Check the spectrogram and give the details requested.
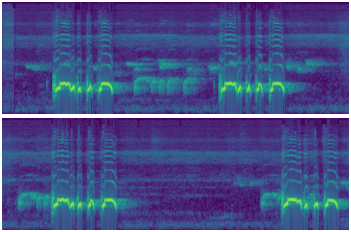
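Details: A local zebra dove with a powerful voice sings to coax other doves into song. Loud bouncing coo phrases of quick staccato notes repeat about every two seconds, each trailing into a softer trill.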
